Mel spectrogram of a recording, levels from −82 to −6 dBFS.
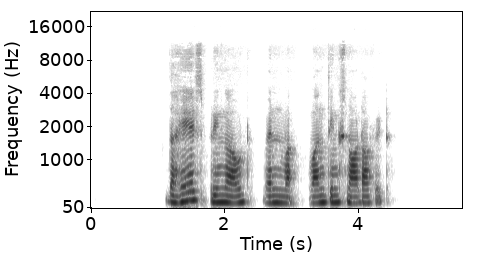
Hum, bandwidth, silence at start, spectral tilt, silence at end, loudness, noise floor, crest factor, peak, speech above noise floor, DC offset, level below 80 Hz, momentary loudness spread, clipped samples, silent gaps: none; 11.5 kHz; 1.15 s; -8 dB/octave; 1.2 s; -25 LUFS; under -90 dBFS; 18 dB; -8 dBFS; over 67 dB; under 0.1%; -62 dBFS; 10 LU; under 0.1%; none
